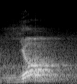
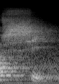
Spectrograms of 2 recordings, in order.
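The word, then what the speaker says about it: 四: Ichi ni yon atau shi roku nana atau shichi. Saya tadi bilang shichi . Ada juga nana ni san yon nana atau ni shi hachi ju. Oke, ada dua pengucapan.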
